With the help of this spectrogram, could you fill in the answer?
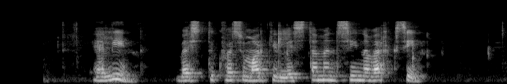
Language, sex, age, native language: Icelandic, female, 60-69, Icelandic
